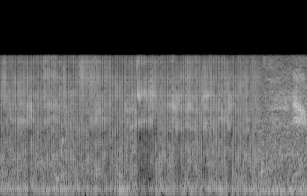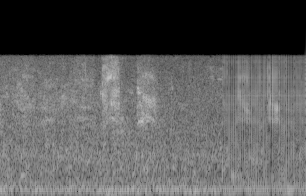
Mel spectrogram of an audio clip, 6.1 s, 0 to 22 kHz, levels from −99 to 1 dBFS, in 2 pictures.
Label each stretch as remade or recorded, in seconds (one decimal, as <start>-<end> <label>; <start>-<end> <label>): 0.0-2.6 remade; 2.6-5.3 recorded; 5.3-6.1 remade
